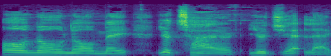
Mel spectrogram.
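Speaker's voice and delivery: put-on teasing Scottish accent with heavy sarcasm. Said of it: "kind of like sarcastic".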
